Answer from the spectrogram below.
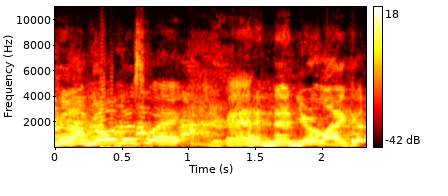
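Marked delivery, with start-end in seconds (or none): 0.0-0.9 higher, louder, laughing mimicry; imitating Hudson. Coach imitates Hudson leaving the awkward scene. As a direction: play him brushing it off. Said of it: "Hudson's like".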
